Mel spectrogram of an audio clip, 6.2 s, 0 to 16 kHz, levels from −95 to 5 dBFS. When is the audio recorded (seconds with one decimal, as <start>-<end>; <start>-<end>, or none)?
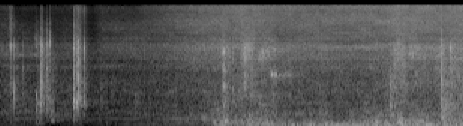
none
